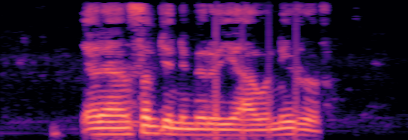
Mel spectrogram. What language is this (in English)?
Kinyarwanda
